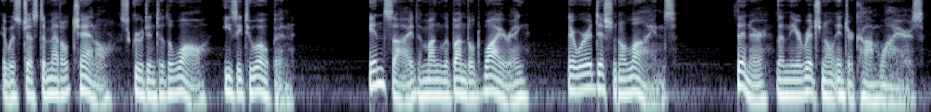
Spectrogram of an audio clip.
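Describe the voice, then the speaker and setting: Low-voiced man narrating a horror story. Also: lively intonation, normal speed. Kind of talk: scripted narration of a first-person creepypasta.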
